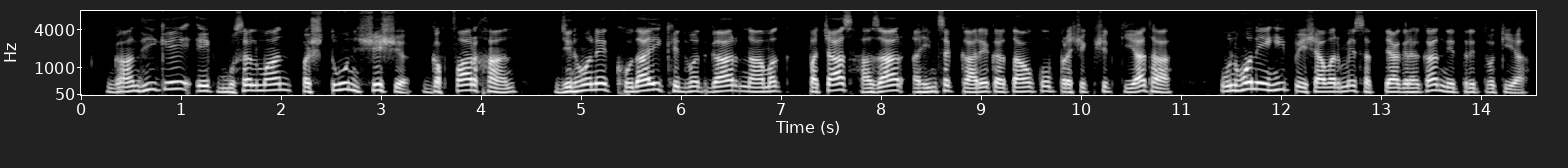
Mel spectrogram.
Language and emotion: Hindi, neutral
